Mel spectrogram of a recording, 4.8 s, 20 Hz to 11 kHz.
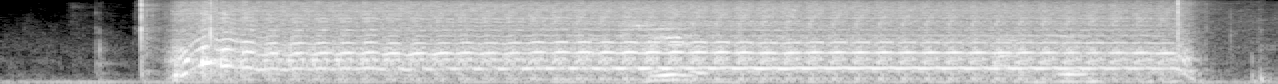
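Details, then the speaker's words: Golf cart shunt motor bench-tested on two batteries, power touched for 3–4 seconds. An even whine spins up and holds with a light rub underneath, then cuts off; the motor spins fine. "but that's how you test it man simple as that if the motor spins it ought to spin on the car"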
